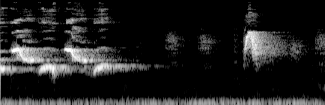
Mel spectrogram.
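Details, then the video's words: Wild magpie-robin giving two quick whistled phrases that drop in pitch, then a brief harsh rasping note after a pause, with a faint low hum behind. "burung murai di alam liar"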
